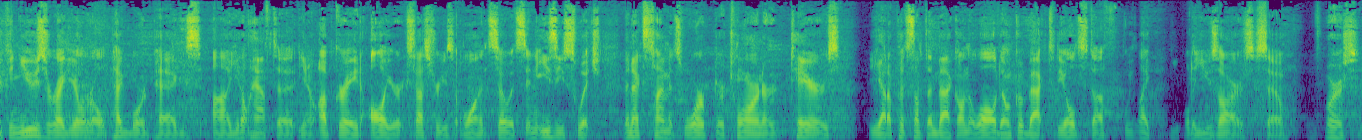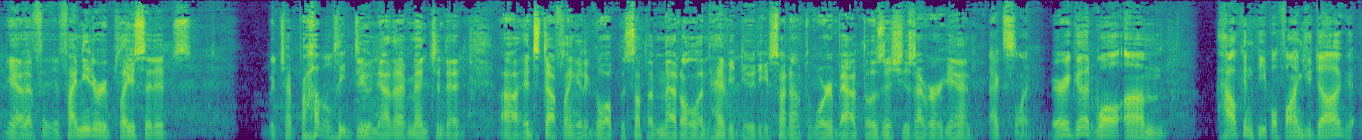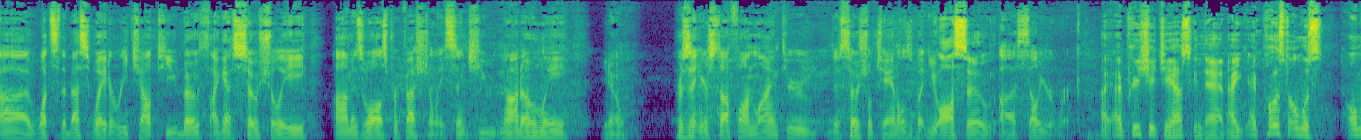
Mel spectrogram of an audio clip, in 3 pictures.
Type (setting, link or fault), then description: setting, busy venue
